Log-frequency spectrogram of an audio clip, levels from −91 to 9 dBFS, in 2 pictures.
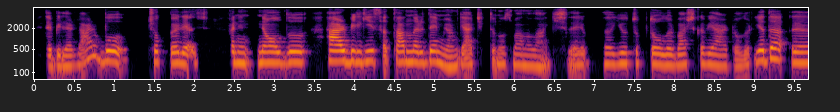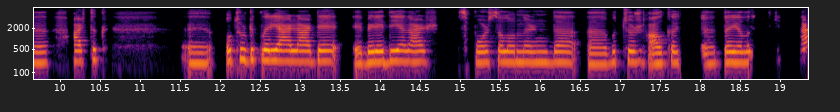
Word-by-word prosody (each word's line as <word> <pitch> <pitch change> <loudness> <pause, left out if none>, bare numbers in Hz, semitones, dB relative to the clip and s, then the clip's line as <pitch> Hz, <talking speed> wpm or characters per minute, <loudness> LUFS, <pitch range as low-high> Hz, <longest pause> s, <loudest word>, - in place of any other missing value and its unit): edebilirler. 165 - -4
Bu 225 +1 +3 0.2
çok, 210 -2 -5
böyle, 195 -1 +1
aşırı, 195 - -7 0.3
hani, 200 -1 -2
ne 205 - +1
olduğu 205 +1 +1 0.3
her 225 -1 +8
bilgiyi 220 0 0
satanları 210 -2 -2
demiyorum, 175 -8 -1
gerçekten 90 - -6
uzman 180 -2 -7
olan 160 +1 -7
kişileri. 85 - -6 0.2
Bö 185 0 -3
YouTube'da 195 0 -5
olur, 175 -1 -1
başka 180 +1 -5
bir 185 - -3
yerde 165 - -7
olur 80 +3 -7
ya 225 0 +3
da, 255 -3 +2
ııı, 200 0 -1 0.3
artık, 220 +3 -1 1.0
eee, 195 0 -2 0.2
oturdukları 240 0 +6
yerlerde, 225 -1 +4 0.2
eee, 195 - -1
belediyeler, 215 +1 +4 0.2
spor 205 0 -1
salonlarında, 210 0 -1
aaa, 185 0 -4
bu 210 0 -5
tür 215 0 +1
halka, 190 +2 +1 0.3
eee, 190 +1 -6
dayalı 205 0 +4
etkinlikler. 240 +3 -4
205 Hz, 125 wpm, -23 LUFS, 185-220 Hz, 1.0 s, her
